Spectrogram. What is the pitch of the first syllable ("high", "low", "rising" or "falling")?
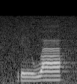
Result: low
